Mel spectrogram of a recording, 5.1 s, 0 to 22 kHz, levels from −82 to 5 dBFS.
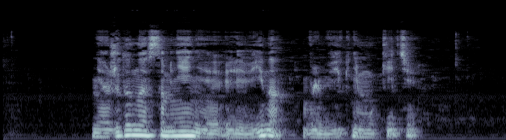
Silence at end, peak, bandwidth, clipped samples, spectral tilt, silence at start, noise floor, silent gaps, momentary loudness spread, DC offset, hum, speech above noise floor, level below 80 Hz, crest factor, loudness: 0.9 s; -2 dBFS; 9.4 kHz; under 0.1%; -5 dB/octave; 0.9 s; -63 dBFS; none; 13 LU; under 0.1%; none; 47 dB; -46 dBFS; 16 dB; -18 LUFS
